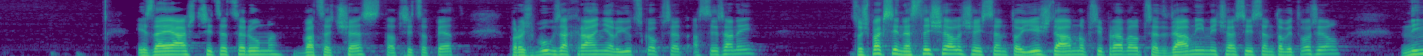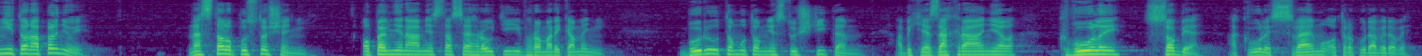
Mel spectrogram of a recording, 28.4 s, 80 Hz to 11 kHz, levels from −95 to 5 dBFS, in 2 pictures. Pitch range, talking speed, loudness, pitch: 130-165 Hz, 110 wpm, -25 LUFS, 150 Hz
